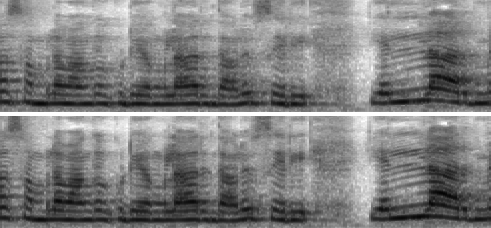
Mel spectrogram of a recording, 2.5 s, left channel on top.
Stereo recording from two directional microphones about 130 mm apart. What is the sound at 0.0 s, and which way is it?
A woman's voice, 30° right (ahead or behind).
